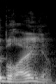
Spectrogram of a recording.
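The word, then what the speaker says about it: Broglie: encore actuellement et oui on dit bien a priori de breuil et si vous vous demandez pourquoi et bien parce que c'est une graphie italienne prononcé à la française si aujourd'hui la partie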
